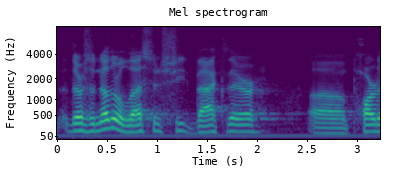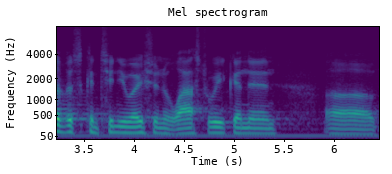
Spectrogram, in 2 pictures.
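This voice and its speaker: A man leads a relaxed Bible class, his slightly low voice filling a church room that rings on after each phrase. He talks conversationally, full of ums and side stories. The reverb lingers in the space around him. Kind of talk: casual Bible lesson with personal storytelling.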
